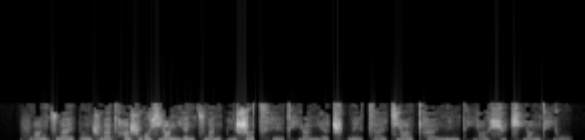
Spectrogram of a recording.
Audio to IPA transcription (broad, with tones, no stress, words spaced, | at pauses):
fwɑ˧˥ŋt͡swa˧˥ɪ̯ pɤ̰˨˩ŋʂwä˧˥t̪ʰɑ˧ʊ̯ʂwɔ˥˩ ɕjɑ˥ŋjɛ˥˩nt͡swa˧˥n pḭ˨˩ʂɤ˥ t͡sʰe˧˥ɪ̯t̪ʰjä˥˩n̪jɛ˧˥ʈ͡ʂʰwe˥˩ɪ̯ t͡sa˧˥ɪ̯ t͡ɕjɑ˥ʊ̯t̪ʰa̰˨˩ɪ̯ n̪i˥nt̪ʰjɑ̰˨˩ʊ̯ ɕy˥t͡ɕʰjɑ˥ŋt̪ʰjo˨ʊ̯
